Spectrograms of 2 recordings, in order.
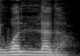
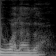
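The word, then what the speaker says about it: وَلَّدَ: Il était mentionné avec une shedda et ils l'ont prononcé sans shedda. » Alors le mot avec la shedda ici, c'est wallada. Et eux, ils l'ont prononcé walada.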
